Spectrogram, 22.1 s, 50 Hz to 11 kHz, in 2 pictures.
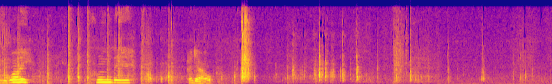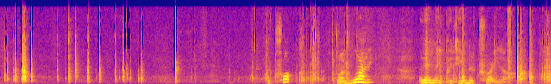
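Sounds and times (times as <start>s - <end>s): plastic toy pieces clicking: 11.2s - 14.0s.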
